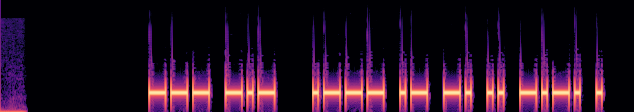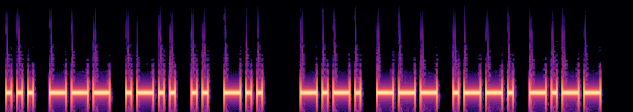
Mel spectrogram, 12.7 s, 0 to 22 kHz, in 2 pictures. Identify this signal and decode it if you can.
Morse code, heard as a keyed tone, about 22 wpm, 700 Hz. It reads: OK JANICE SOLID COPY
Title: Practice QSO - Exchange 3 - More Info - 22wpm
